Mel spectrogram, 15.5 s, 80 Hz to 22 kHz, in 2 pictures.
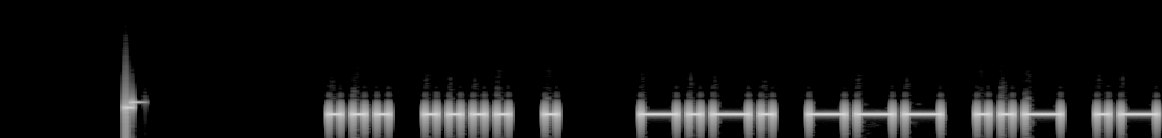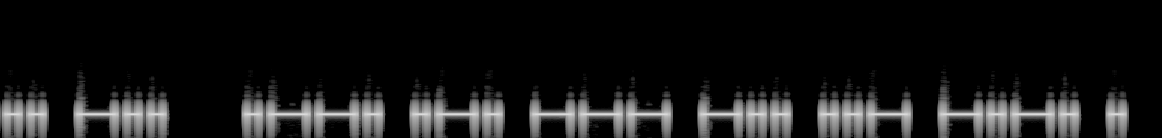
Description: Morse code, heard as a keyed tone, about 16 wpm, 700 Hz. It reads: SHE COULD PRODUCE
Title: Sentences from Top 1000 Words - Review Part 3 - 15wpm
